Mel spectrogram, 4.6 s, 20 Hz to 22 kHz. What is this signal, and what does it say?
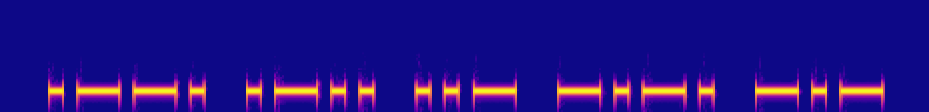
Morse code, heard as a keyed tone, about 17 wpm, 700 Hz. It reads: PLUCK
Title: Pangram Challenge v2 - 17wpm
